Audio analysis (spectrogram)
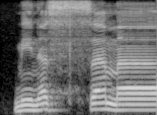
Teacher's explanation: اے نہیں پڑھیں گے، اے مجہول ہو جائے گا، ای پڑھیں گے، ای، حمزہ زیر ای، من السماء، یہ یا سے پہلے زیر ہے تو اس کو 2 حرکت کے برابر کھینچ کر پڑھیں گے۔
